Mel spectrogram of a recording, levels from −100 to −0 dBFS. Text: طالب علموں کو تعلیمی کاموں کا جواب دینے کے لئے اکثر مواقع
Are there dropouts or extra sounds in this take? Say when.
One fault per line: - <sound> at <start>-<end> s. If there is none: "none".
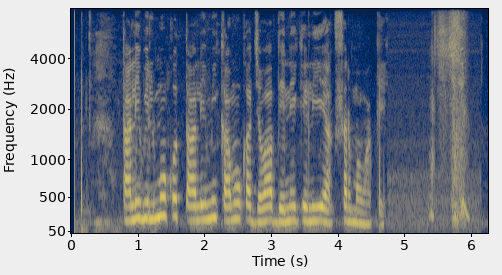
- sneeze at 5.4-6.0 s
